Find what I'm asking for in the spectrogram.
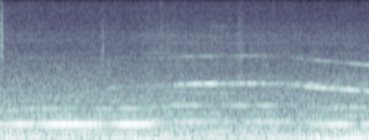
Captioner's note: sirens wailing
